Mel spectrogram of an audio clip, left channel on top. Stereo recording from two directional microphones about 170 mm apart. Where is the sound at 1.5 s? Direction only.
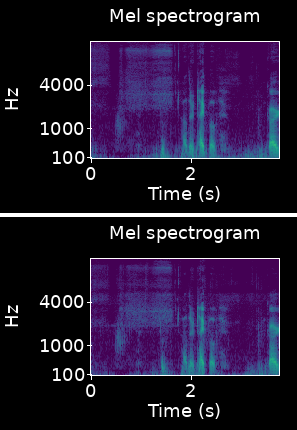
20° left (ahead or behind).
